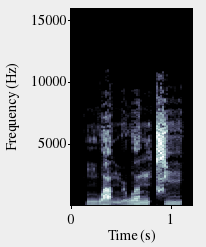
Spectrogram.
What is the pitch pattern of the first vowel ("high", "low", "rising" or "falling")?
low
